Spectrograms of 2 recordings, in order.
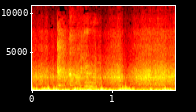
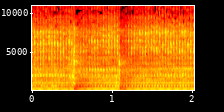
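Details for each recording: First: Old-style KDK wall fan after capacitor replacement, running on speed 1: low, soft whir with even airy rush and no rattle or buzz; smooth and quiet, the noise is gone. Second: Old-style KDK wall fan running before repair: steady motor hum with a continuous buzzy rattle from a loose rotor with bearing play; the rotor noise won't go away though the motor is still good, so the capacitor gets replaced.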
